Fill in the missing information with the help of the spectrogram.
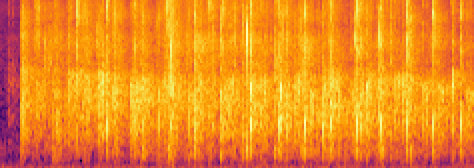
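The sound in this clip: An audience applauds at a panel discussion on Chilean improvised folk poetry, a dense, steady patter of many hands clapping that starts abruptly and holds at an even, moderate level throughout.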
